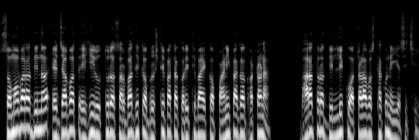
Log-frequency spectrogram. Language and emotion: Odia, neutral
